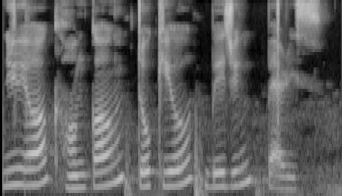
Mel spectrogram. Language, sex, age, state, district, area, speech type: Nepali, female, 18-30, West Bengal, Kalimpong, rural, spontaneous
